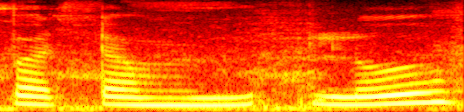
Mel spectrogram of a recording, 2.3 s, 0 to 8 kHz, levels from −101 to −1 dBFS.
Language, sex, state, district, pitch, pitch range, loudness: Telugu, female, Andhra Pradesh, Sri Satya Sai, 210 Hz, 195-225 Hz, -12 LUFS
